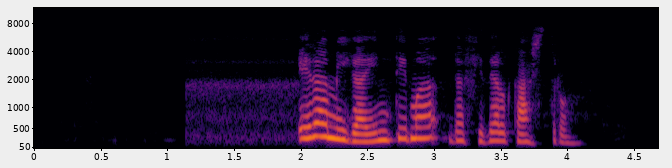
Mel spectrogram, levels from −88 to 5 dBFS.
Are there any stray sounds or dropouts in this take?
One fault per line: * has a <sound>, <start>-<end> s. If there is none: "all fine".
all fine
